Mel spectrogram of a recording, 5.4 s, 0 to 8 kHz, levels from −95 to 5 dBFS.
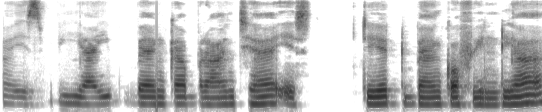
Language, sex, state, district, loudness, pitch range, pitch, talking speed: Hindi, male, Bihar, Muzaffarpur, -22 LUFS, 140-150 Hz, 145 Hz, 110 wpm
